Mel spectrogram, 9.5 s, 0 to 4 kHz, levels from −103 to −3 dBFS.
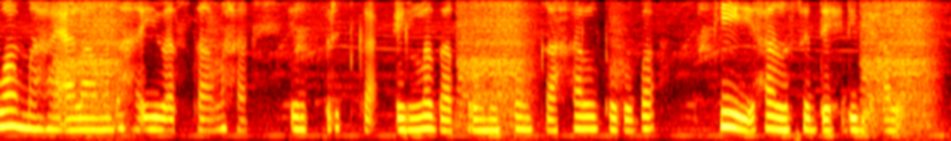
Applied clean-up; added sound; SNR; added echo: none; Drill; 11 dB; none.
